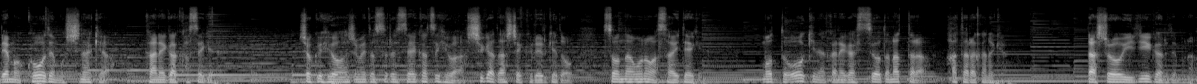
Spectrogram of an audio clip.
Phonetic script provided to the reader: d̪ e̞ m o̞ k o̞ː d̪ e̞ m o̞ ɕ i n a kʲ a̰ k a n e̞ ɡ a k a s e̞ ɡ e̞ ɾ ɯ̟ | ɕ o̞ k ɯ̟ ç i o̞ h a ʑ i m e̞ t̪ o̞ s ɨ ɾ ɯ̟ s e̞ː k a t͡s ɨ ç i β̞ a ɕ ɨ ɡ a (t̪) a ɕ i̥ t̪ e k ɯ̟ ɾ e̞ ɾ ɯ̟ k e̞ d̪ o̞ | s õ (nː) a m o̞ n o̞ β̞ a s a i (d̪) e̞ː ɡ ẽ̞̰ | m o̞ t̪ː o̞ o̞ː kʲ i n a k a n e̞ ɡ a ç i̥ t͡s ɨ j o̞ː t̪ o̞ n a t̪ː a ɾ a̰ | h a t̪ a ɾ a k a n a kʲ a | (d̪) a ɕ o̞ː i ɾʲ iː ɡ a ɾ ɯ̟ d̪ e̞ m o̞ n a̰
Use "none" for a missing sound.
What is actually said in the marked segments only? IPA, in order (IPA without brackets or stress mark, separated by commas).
d̪, nː, t̪, t̪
